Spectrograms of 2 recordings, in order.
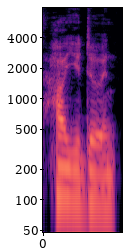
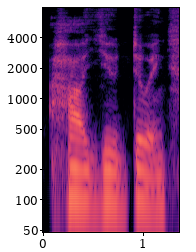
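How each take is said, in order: First: Said in the usual way. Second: Slow, stretched How you doing; drawn-out greeting. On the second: Shown as a demonstration. Host greets a viewer in the chat, slowly drawn out. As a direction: draw the greeting out lazily.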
